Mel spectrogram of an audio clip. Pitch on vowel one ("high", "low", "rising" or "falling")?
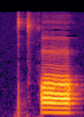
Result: high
